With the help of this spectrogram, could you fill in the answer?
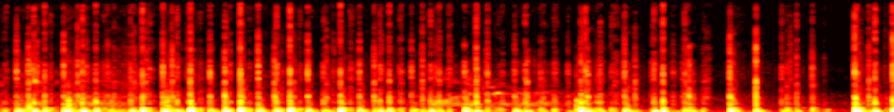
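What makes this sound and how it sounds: Fingertips tap fast on a small, hollow kraft cardboard box with a printed label, held above the mic. About two dozen quick, dull, low thuds come in an uneven, rapid patter, each dying away at once with no ring.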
